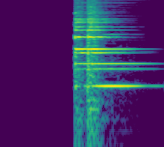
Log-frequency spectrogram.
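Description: A single bright bell ding from a subscribe-animation sound effect, struck about a second in and ringing out over about a second as it fades.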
